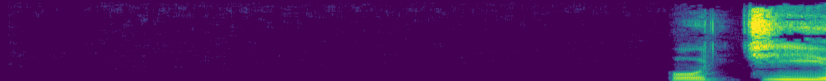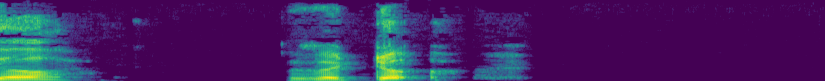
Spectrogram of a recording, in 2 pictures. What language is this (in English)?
Ghomala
